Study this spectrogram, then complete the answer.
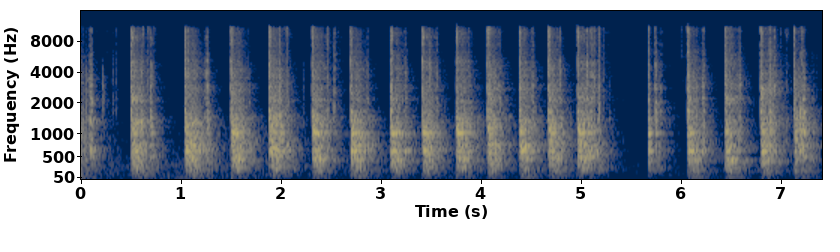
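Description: A chisel knocks rust off a rotten car body on a 350Z drift build, giving a series of sharp, loud metallic strikes in a steady rhythm, close by, with one short pause partway through.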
